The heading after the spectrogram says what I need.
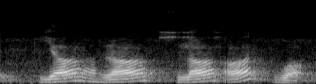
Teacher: ये अंतस्थ व्यंजन कहलाते हैं। इन व्यंजनों के उच्चारण के समय जीभ जो है मुंह के किसी भी भाग को पूर्णतः नहीं छूती।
